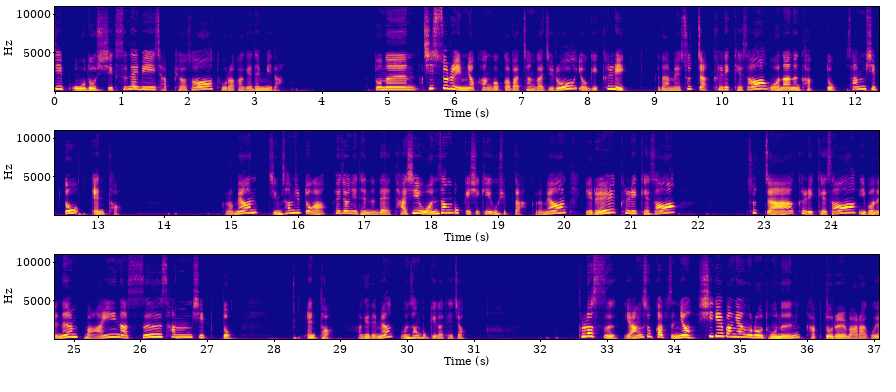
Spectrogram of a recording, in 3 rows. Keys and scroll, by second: 11.9-12.7 typing, 25.4 typing, 26.5-27.2 typing, 28.3 typing, 35.5-36.3 typing.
